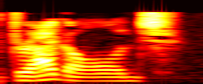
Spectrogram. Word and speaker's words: Dragalge: So the two are Igglybuff and Dragalig. Nope, sorry. Dragalg. Dragalg? I don't know how to pronounce that. Anyway. – So I'll complete it as Dragalge.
